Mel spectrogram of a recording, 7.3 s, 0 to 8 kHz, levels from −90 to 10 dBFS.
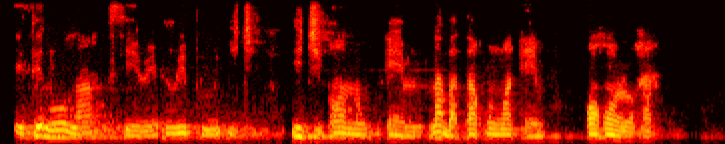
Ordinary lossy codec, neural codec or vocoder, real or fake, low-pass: Opus, 24 kbps; none; real; 7.2 kHz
